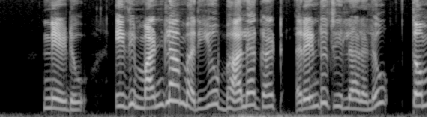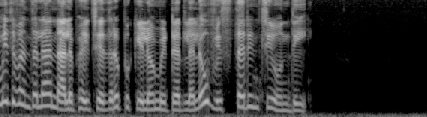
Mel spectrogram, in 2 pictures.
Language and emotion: Telugu, neutral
